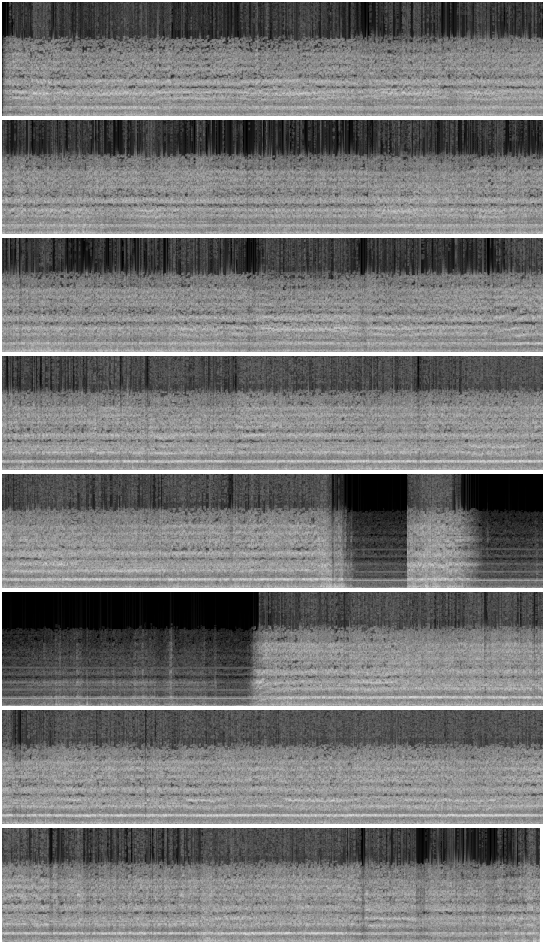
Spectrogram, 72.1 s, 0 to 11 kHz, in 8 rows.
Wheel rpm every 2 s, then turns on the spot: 160, 160, 160, 160, 160, 160, 160, 160, 160, 160, 160, 160, 160, 210, 230, 230, 230, 220, 220, 230, 200, 80, 0, 20, 60, 220, 230, 230, 230, 220, 220, 220, 230, 230, 220, 170.
46-48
